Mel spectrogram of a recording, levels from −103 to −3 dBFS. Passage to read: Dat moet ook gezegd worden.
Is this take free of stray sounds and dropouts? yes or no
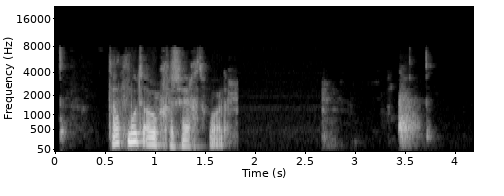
yes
